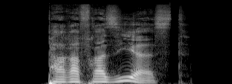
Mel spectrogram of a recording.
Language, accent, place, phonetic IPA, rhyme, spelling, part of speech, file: German, Germany, Berlin, [paʁafʁaˈziːɐ̯st], -iːɐ̯st, paraphrasierst, verb, De-paraphrasierst.ogg
- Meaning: second-person singular present of paraphrasieren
